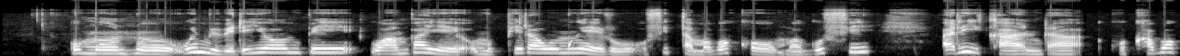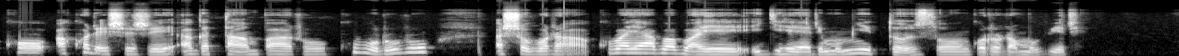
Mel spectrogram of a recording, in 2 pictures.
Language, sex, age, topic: Kinyarwanda, female, 36-49, health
